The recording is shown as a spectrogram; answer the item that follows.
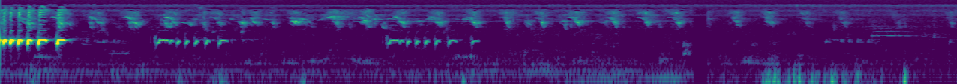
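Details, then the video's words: Zebra dove of local stock singing as a lure to restart doves that have gone quiet: one loud burst of rapid cooing notes, then softer repeated phrases of short cooing pulses, with faint chirps of other birds and low rumble. "perkutut lokal gacor pancingan super ampuh untuk perkutut macet bunyi"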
